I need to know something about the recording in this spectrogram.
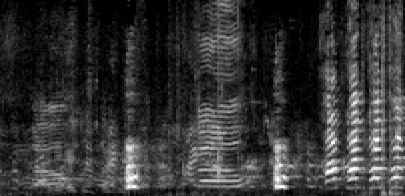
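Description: A dog barking: one sharp bark about a second in and another near three seconds, then a quick run of high-pitched yips near the end.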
